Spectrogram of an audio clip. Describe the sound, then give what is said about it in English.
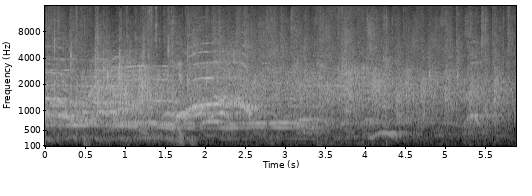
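Church audience applauding their youth pastor: thick, continuous clapping mixed with a few whoops and shouted voices, easing slightly in level toward the end. “Can you give it up for our youth pastor, Pastor Hunter Costello? Come on.”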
